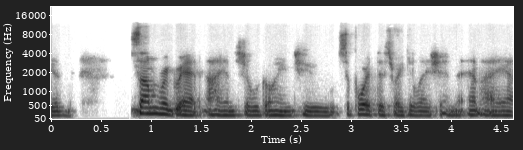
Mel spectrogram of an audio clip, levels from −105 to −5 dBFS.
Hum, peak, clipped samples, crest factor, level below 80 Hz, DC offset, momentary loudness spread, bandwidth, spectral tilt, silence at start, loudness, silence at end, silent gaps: none; -6 dBFS; under 0.1%; 18 dB; -70 dBFS; under 0.1%; 8 LU; 11 kHz; -6 dB/octave; 0 s; -26 LUFS; 0 s; none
